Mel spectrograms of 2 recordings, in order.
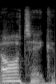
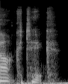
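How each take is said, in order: First: The first C sound is left out. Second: The first C sound is clearly pronounced. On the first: The speaker calls it wrong. "some people say Arctic as if there's no C, first C in it" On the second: The speaker calls it right. "I like to say both C's"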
